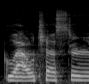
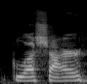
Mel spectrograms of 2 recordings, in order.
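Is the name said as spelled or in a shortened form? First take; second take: as spelled; shortened. First: Every letter of the spelling is sounded out. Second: Some letters of the spelling are left unsounded. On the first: The speaker calls it wrong. "it's not Gloucester" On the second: The speaker calls it right. "it's like Gloucester"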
